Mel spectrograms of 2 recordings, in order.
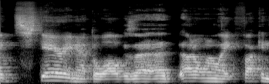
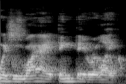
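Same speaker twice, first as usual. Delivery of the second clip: normal talking voice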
